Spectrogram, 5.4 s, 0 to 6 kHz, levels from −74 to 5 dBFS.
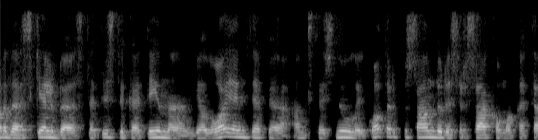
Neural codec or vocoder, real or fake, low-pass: none; real; 5.4 kHz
